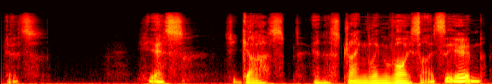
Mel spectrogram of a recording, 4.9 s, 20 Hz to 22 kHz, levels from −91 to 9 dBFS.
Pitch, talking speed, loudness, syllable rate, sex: 110 Hz, 120 wpm, -20 LUFS, 4.4 syllables/s, male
